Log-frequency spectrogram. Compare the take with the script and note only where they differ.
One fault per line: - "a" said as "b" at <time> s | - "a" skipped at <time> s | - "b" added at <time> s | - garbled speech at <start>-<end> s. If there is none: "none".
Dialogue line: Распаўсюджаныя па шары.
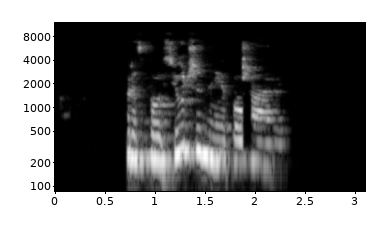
none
